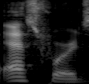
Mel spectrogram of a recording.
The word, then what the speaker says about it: Swords: Angus was wondering for album swords was pronounced as swords or his s words I pronounce it as swords um uh uh Derek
